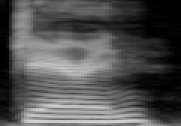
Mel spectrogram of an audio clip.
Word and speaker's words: Jaron: It's Jaron, j a r o n, but they call him JKS for short.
